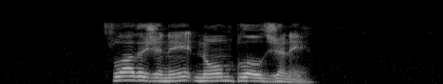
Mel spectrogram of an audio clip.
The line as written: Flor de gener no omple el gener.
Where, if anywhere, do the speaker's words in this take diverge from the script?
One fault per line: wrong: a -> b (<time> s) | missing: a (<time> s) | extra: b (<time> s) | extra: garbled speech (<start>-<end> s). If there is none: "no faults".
no faults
